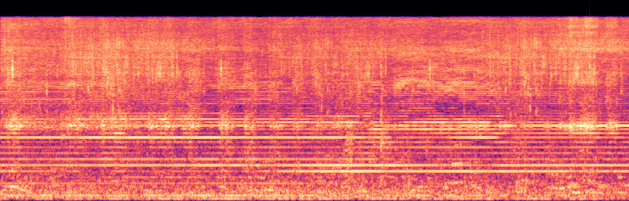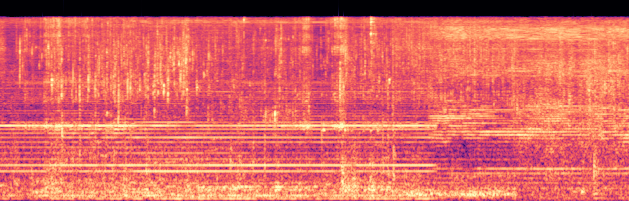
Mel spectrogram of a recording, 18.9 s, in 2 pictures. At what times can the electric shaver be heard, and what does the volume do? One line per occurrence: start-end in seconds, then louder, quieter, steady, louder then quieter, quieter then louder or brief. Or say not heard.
0.0-18.8 steady.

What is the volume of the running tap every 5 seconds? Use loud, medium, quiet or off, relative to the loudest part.
medium, medium, loud, loud.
